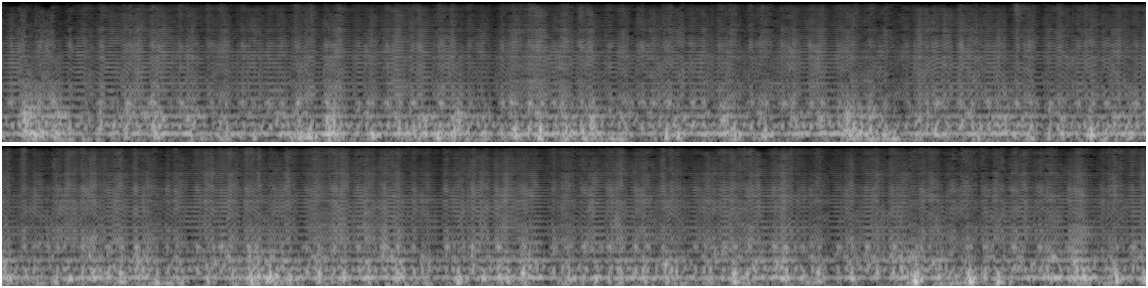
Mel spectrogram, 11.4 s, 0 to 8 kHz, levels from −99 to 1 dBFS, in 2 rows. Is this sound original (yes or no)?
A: no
